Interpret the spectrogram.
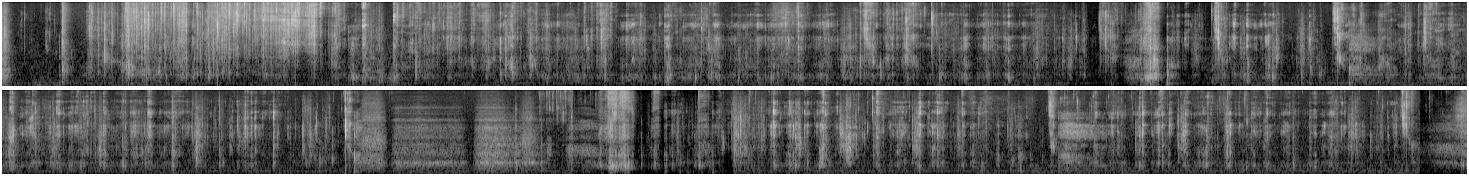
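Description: Close-miked eating: wet chewing and crunching of stewed kimchi and rice, with irregular clicks and smacks, loudest for a couple of seconds near the start.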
